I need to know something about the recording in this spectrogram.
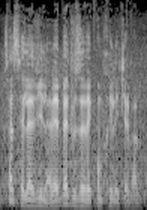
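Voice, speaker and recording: A man's voice: on the low side, racing, noisy background. A man talking casually and informally to camera as a vlog host, explaining things as he goes. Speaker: food vlogger and host. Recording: loud music under the voice.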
